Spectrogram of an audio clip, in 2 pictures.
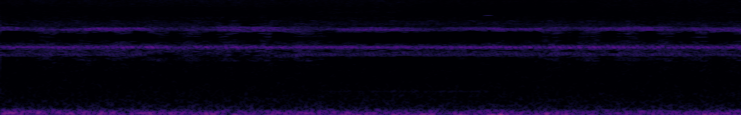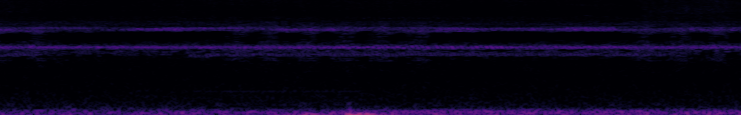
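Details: Crickets chirping at night: a steady, dense high-pitched trill in several stacked bands with a fine pulsing rhythm that runs unbroken through the clip, over a low rumbling background noise.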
